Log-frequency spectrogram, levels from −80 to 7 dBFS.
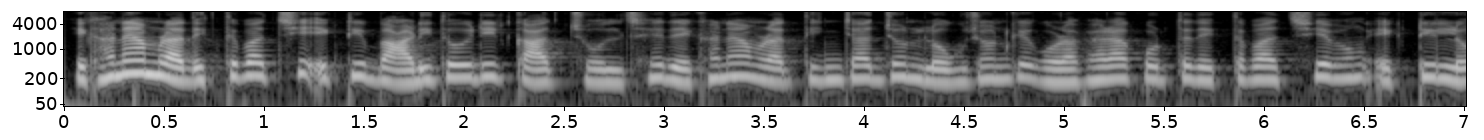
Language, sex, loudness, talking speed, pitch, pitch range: Bengali, female, -20 LUFS, 190 wpm, 200 Hz, 180-220 Hz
